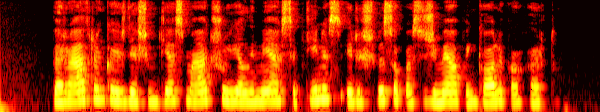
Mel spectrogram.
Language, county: Lithuanian, Vilnius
